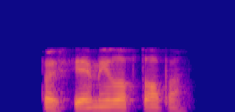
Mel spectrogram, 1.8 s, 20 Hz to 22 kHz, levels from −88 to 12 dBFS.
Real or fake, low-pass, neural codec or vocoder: real; 3.6 kHz; none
